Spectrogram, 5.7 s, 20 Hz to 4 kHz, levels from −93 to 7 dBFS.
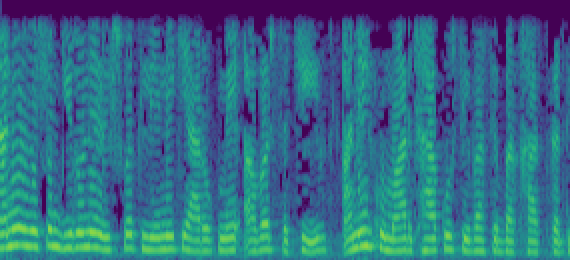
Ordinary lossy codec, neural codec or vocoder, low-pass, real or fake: none; none; 3.6 kHz; real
